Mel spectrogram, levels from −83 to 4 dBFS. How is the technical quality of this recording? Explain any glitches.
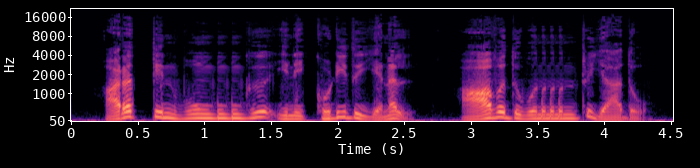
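The recording has two stutters from repeated frames. At 1.09 to 1.30 s, a 107 ms block of compressed frames was sent again and played twice more, a short stutter. At 3.52 to 3.71 s, a 64 ms block repeats three extra times, a faster stutter. Together they make the speech about 0.4 s longer.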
